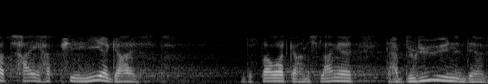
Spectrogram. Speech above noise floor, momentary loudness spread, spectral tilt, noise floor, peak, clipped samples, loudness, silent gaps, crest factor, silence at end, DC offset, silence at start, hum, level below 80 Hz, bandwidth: 26 dB; 16 LU; -7 dB/octave; -57 dBFS; -14 dBFS; under 0.1%; -30 LUFS; none; 16 dB; 0 s; under 0.1%; 0 s; none; -68 dBFS; 4 kHz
